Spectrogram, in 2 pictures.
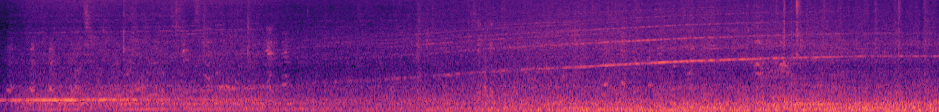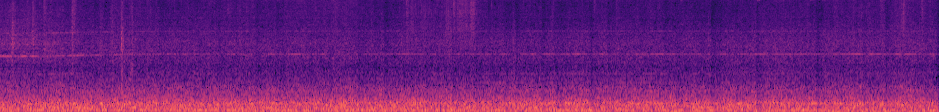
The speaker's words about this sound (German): Das Boarding wird abgeschlossen, die Vorbereitungen werden abgeschlossen und das Flugzeug bekommt seine Startfreigabe.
